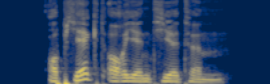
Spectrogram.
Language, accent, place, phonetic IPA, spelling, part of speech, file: German, Germany, Berlin, [ɔpˈjɛktʔoʁiɛnˌtiːɐ̯təm], objektorientiertem, adjective, De-objektorientiertem.ogg
- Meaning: strong dative masculine/neuter singular of objektorientiert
